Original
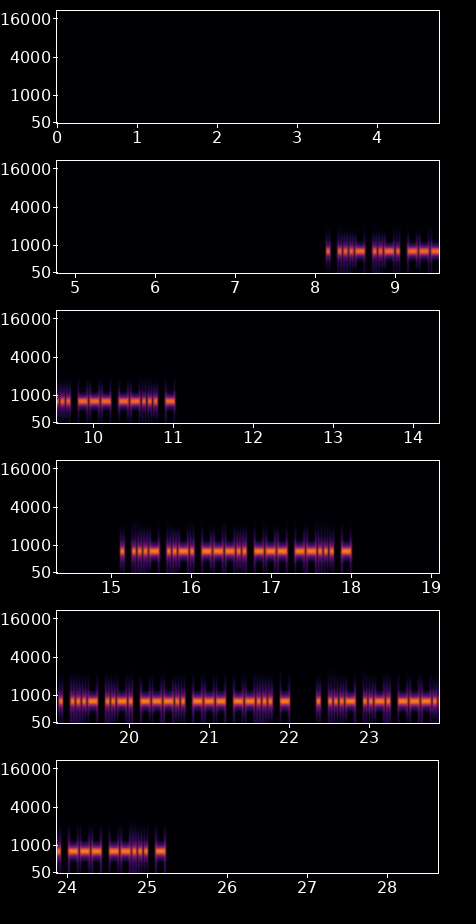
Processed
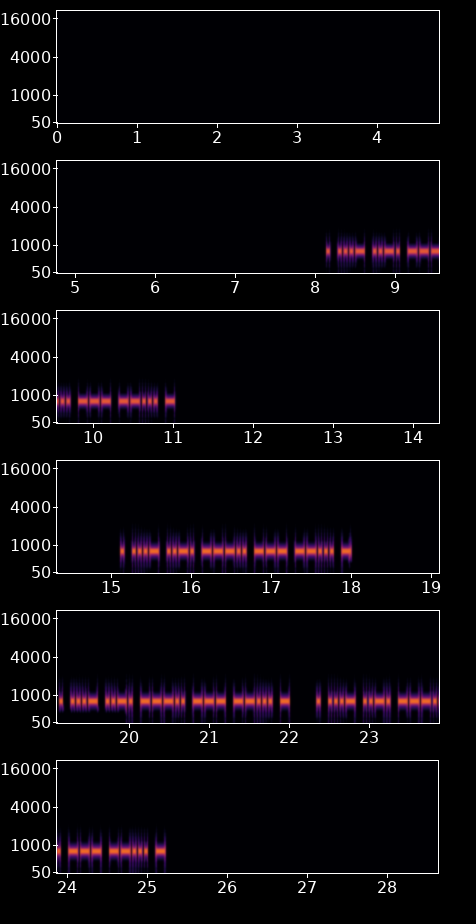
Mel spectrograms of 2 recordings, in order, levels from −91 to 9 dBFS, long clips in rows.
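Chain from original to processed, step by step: 17.97–19.96 steep high-pass 520 Hz 96 dB/oct; gain -4.5 dB

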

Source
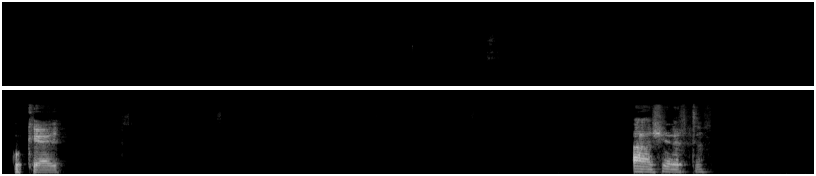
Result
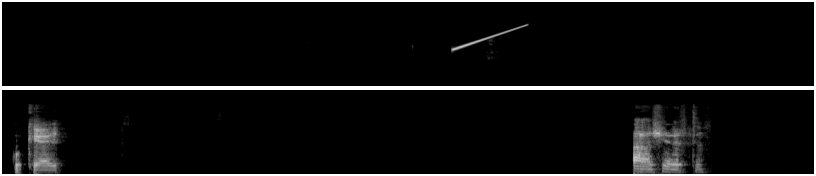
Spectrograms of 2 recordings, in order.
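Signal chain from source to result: added harmonics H 2 -19 dB, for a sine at -4 dBFS; painted sound rise, 4.5–5.26, 2100–7200 Hz -21 dBFS; fifteen-band EQ 100 Hz -10 dB, 2500 Hz +6 dB, 6300 Hz -4 dB

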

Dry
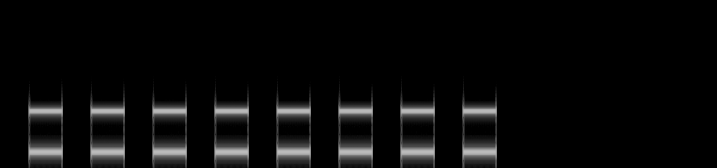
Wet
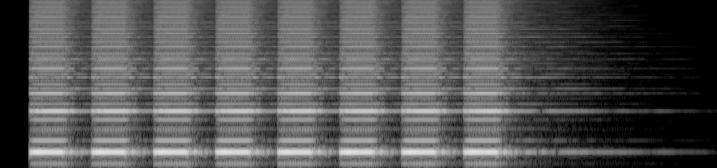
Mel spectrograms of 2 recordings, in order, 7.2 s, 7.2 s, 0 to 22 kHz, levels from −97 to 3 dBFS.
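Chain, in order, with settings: half-waves squared off; two-slope reverb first 0.6 s, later 2.7 s, from -21 dB, DRR -9.5 dB; gain -5 dB

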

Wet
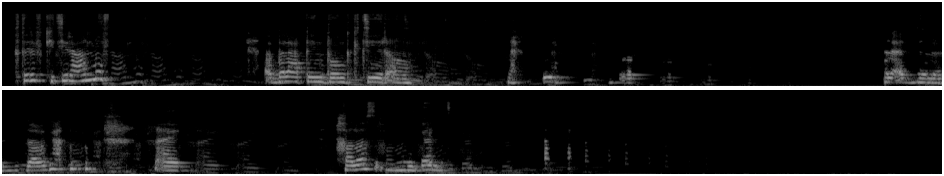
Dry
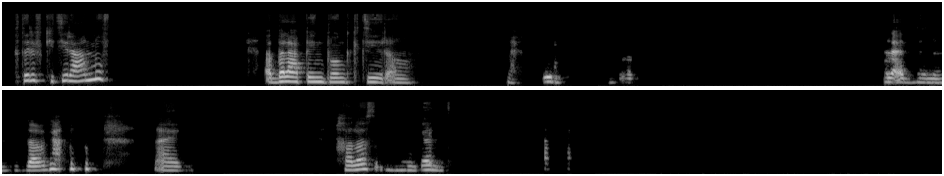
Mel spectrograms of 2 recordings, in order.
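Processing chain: vibrato 1.4 Hz 20 cents; comb 7.1 ms, depth 51%; compressor 4:1, threshold -25 dBFS, peak gain reduction 12.5 dB; limiter -24 dBFS, peak gain reduction 10 dB; notches 60/120/180/240/300/360/420/480/540 Hz; frequency-shifting echo 0.401 s, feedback 51%, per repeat -130 Hz, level -19 dB

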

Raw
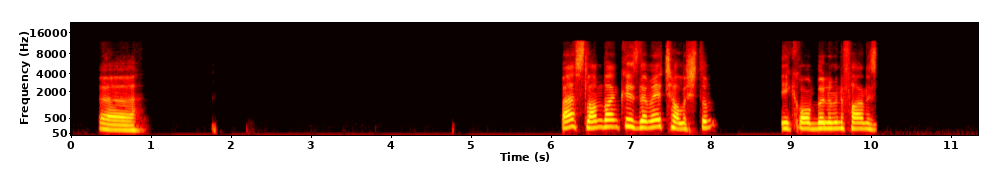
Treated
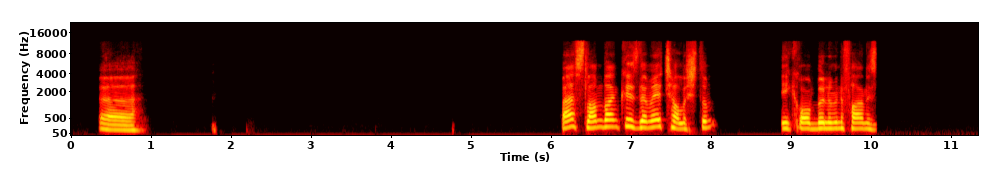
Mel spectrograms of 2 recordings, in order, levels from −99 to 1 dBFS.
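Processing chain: gain -2 dB

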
